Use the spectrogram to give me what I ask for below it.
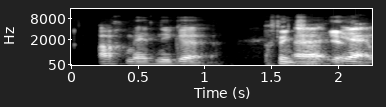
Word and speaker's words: Ahmednagar: How are you pronouncing that? I think it's Ahmednagar. Ahmednagar.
